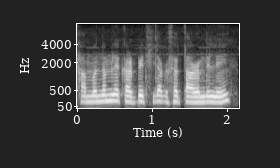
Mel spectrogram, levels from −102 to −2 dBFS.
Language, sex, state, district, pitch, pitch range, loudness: Wancho, male, Arunachal Pradesh, Longding, 155 Hz, 150-165 Hz, -15 LUFS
